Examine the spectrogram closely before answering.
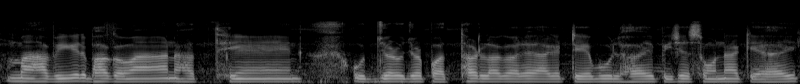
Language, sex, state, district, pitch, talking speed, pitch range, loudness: Maithili, female, Bihar, Vaishali, 130 Hz, 105 wpm, 130-135 Hz, -31 LUFS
